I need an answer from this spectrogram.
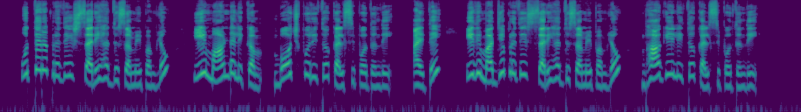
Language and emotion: Telugu, neutral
